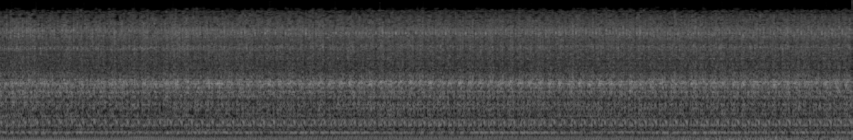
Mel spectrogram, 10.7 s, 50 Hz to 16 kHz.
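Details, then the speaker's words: 1990 first-gen Dodge Cummins diesel idling with a steady, even rumble and clatter and no belt squeal, right after dielectric grease was dabbed on each side of the squeaky belt. "It's amazing that it just takes the squeak right away."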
